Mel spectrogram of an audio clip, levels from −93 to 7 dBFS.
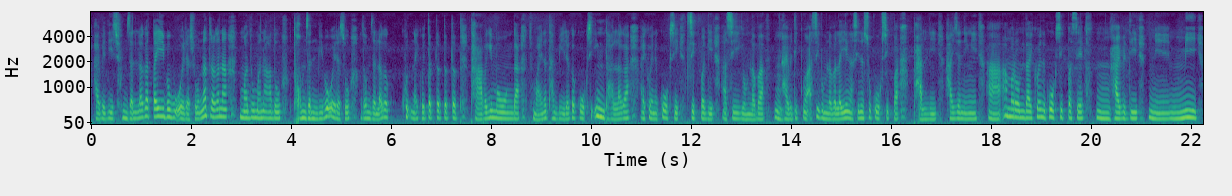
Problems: background sounds at intervals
